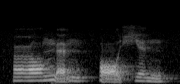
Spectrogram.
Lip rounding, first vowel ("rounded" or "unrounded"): rounded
